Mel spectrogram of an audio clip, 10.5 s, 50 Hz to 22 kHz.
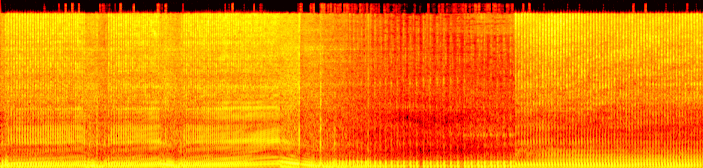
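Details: Honda trike with swapped CM400 automatic twin, long stored, rusty tank: revs climb then sag and stumble with a ragged beat, boggy in gear; carbs leaking gas, main jet suspected.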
